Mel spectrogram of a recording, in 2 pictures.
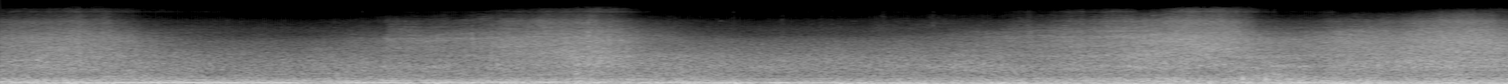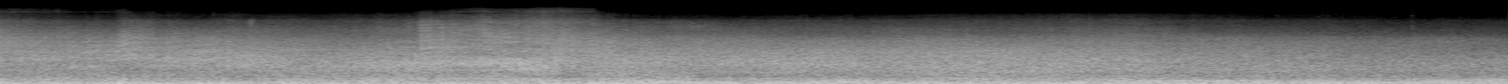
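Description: City traffic on a wet, slushy street: about five cars pass, each a swell of tyre hiss that rises and fades, over a steady low rumble.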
